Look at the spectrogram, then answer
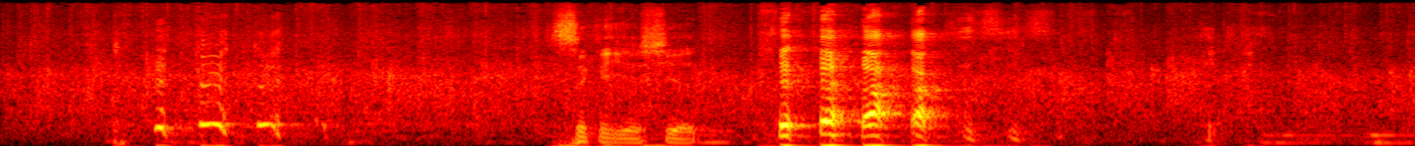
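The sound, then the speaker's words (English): A steady wash of audience applause runs through the whole stretch, with a voice speaking briefly over it partway through. “Oh, I was about to, again, about to hit the wrong button. Clap, white people.”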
